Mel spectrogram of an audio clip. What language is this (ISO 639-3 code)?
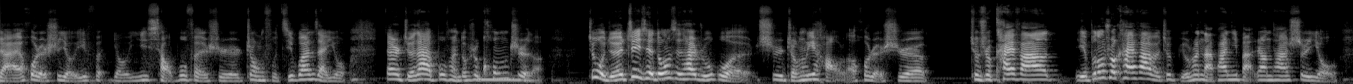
zho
